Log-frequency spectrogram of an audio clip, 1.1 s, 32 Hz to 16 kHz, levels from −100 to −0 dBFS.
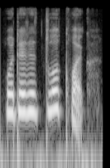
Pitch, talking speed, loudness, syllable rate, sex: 255 Hz, 270 wpm, -16 LUFS, 6.2 syllables/s, female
